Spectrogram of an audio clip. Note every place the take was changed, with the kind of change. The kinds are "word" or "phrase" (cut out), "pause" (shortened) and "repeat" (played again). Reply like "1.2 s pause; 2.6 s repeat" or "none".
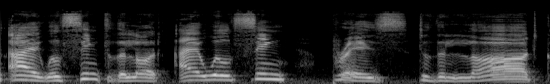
4.1 s pause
